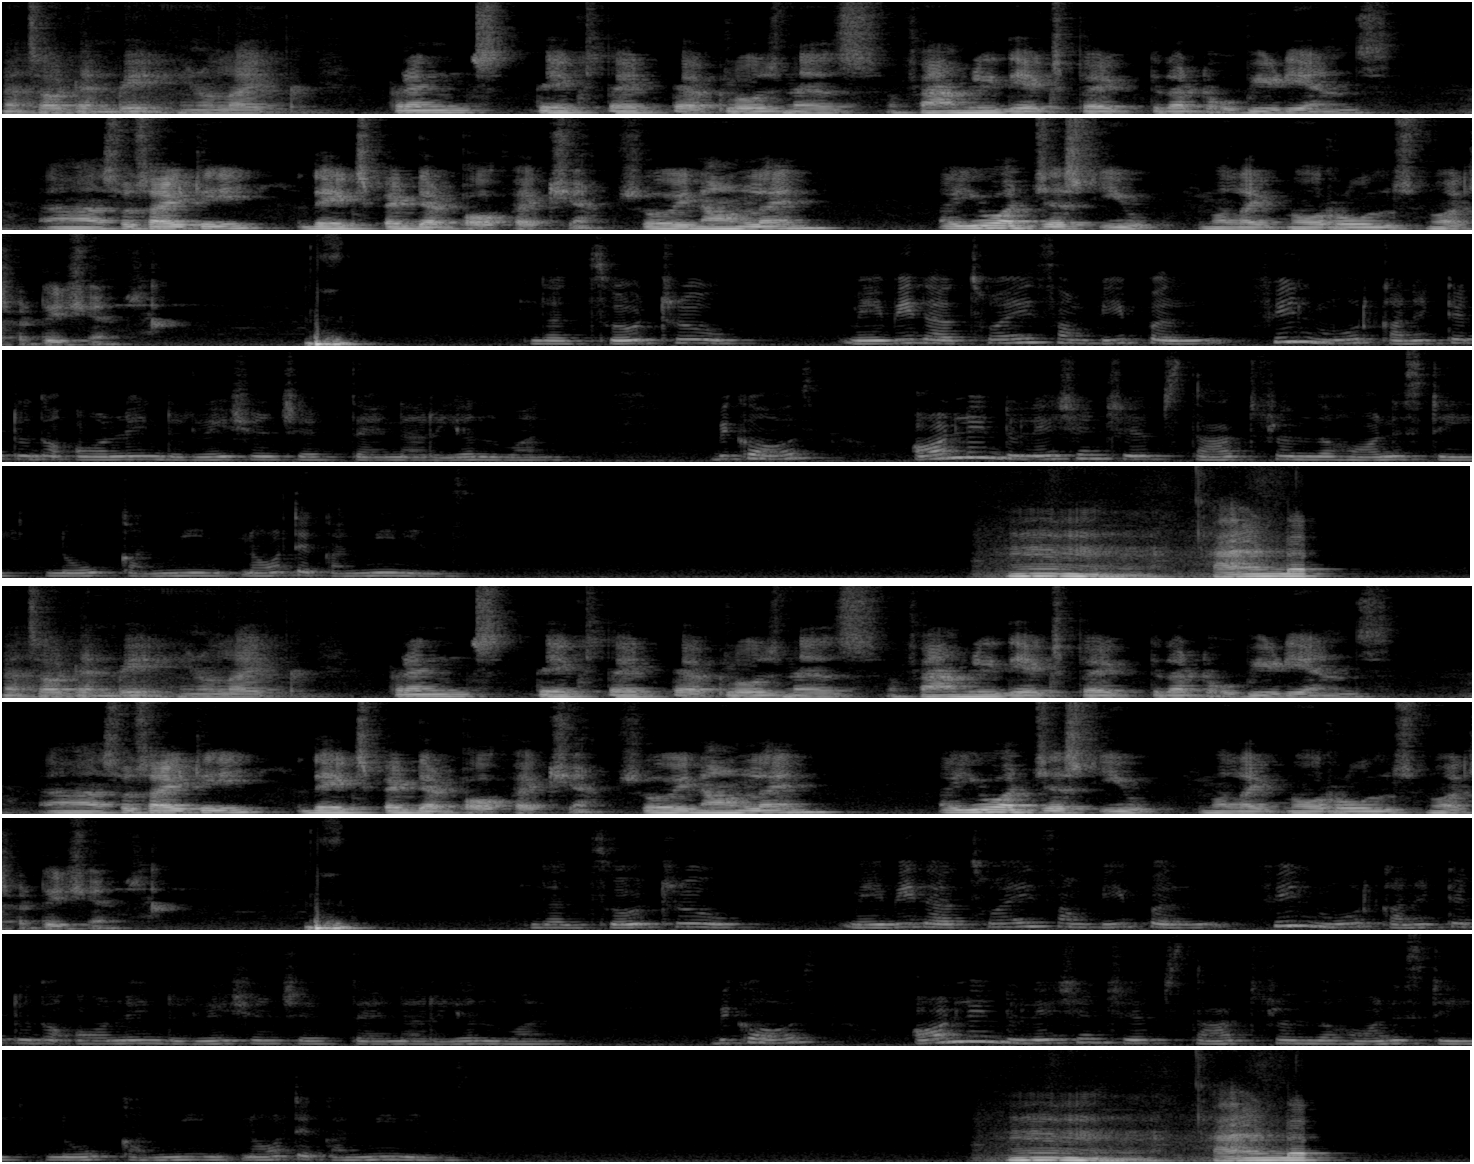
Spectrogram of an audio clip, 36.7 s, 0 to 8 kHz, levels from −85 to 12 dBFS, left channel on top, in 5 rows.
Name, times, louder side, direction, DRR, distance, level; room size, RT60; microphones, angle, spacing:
voice 1, 0.0-1.6 1.9-6.9 7.5-11.5 12.0-15.6 16.2-16.5 34.3-35.9, left 1 dB, 5° left, 0.3 m, -27 dB
voice 2, 17.3-18.4 18.9-24.8 25.6-26.1 26.6-31.7, left 3 dB, 45° left, 1.1 m, -39 dB
9.8 x 5.4 x 2.3 m
head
